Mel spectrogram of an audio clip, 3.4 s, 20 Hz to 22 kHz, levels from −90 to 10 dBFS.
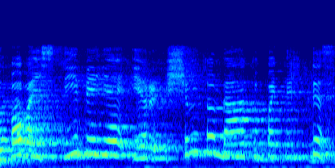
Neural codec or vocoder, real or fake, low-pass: none; real; 7.2 kHz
